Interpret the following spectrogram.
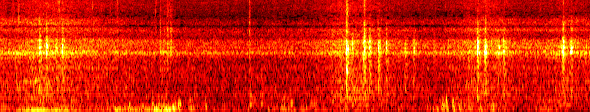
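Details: VW Tiguan: scattered light metallic rattles and ticks under the running noise as load shifts; owner asks what it is, drivetrain rattle on load change, suspects gearbox or dual-mass flywheel, unconfirmed.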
